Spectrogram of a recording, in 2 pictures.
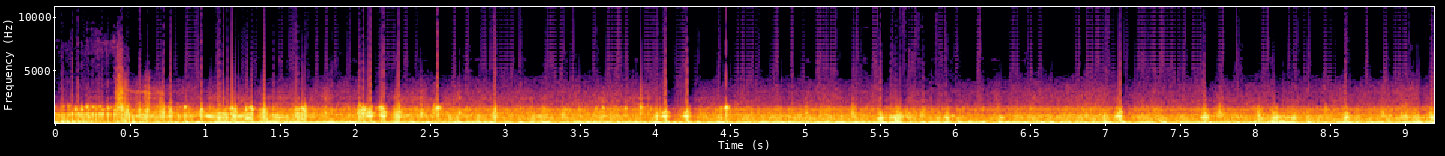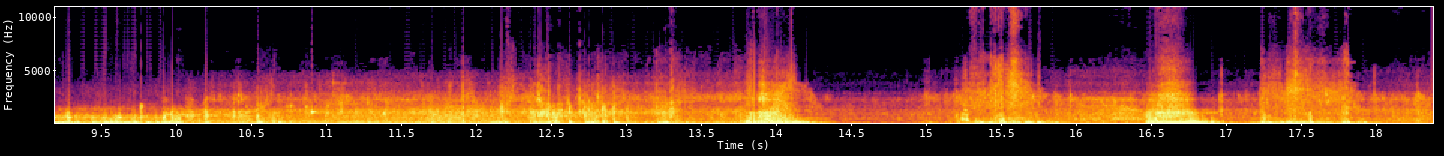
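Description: Muffled low rumble of moving pond water heard through a camera microphone held underwater. Near the end come a few short splashes as the camera breaks the surface.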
